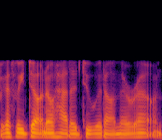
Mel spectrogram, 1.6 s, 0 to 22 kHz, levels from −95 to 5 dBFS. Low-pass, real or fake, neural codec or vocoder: 3.6 kHz; fake; codec, 16 kHz, 4.8 kbps, FACodec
